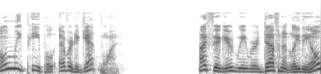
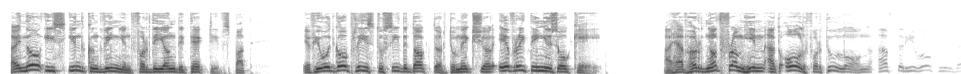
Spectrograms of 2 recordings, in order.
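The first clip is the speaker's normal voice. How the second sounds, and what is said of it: Deep voice, thick Russian accent. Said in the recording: “deep voice and thick Russian accent”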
